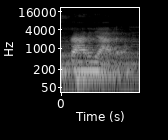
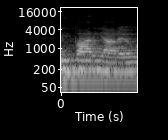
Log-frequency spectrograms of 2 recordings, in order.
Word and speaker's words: Batiato: Or they would say Batiato, which then, of course, in fifth grade sounded a lot like body odor.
